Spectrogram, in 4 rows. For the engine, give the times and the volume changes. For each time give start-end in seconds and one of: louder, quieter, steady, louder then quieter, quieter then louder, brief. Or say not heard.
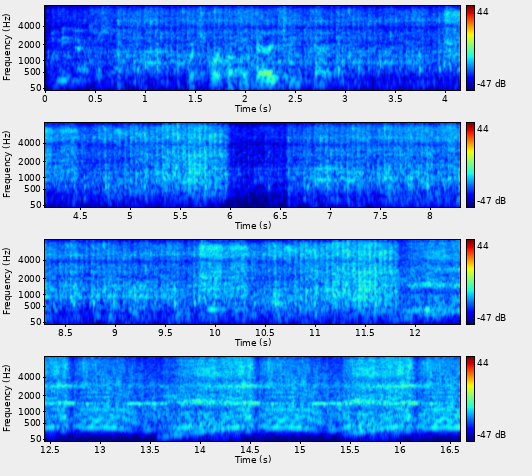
0.0-16.5 louder.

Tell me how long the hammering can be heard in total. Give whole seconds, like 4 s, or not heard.
not heard.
